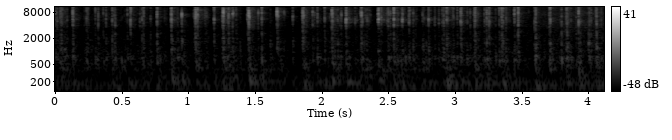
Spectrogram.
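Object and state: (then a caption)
Plastic laptop keyboard. Both hands type fast with short-nailed fingertips on a black plastic laptop keyboard with low chiclet keys on a closed-deck laptop. The result is a quiet, dense stream of bright, clicky key taps with very short decay over soft low thuds.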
